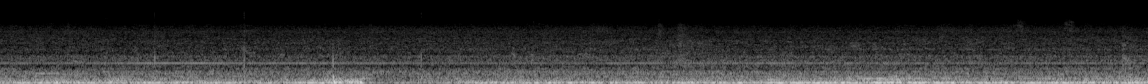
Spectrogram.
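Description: Long Island Rail Road passenger train running at speed, heard from on board: a steady low rumble of wheels on the track with a constant thin high tone over it. The rumble drops suddenly almost four seconds in, then builds back up a second or so later.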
